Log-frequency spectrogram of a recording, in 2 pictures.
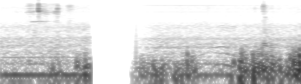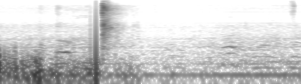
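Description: A golf iron striking a ball once on a driving-range mat: a single sharp crack about four seconds in. Faint low murmuring runs around it, and the sound drops out completely for a moment about a second in.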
